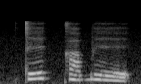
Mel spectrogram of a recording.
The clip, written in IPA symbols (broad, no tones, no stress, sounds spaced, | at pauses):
t e kː a b e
